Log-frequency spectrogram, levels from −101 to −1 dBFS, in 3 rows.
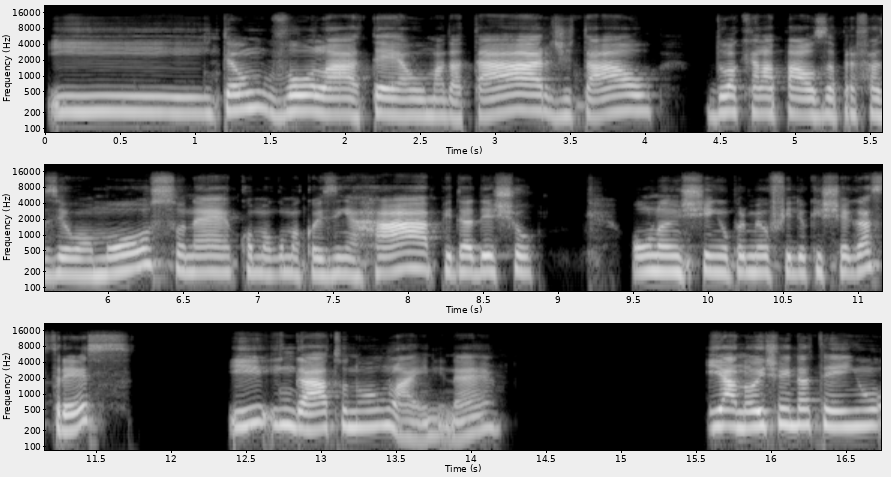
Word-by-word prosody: e 210 -1 -5
então 225 +4 -2
vou 215 +3 +1
lá 195 -2 +4
até 190 +1 -1
à 180 - -4
13:00 180 +3 +4
e - - -10
tal, 215 +5 0 0.3
dou 200 +3 -4
aquela 200 -1 -2
pausa 190 -1 -1
para 190 +1 -8
fazer 185 0 -4
o 180 - -2
almoço, 215 +9 -2
né. 200 0 -1
Como 195 -1 -7
alguma 185 0 -7
coisinha 185 0 -4
rápida, 205 0 +5
deixo 205 0 -2 0.7
um 195 +1 -1
lanchinho 200 0 -1
para 200 +1 -5
o - - -5
meu 200 0 -3
filho, 195 0 -6
que 200 - -6
chega 200 +3 -3
às 255 +3 -5
15:00 275 +4 -2 0.7
e 260 +3 -2
engato 225 -2 +4
no 235 +1 -2
online, 160 - -3
né. 190 +9 -5 1.4
E 240 - +1
à 245 -1 +7
noite 240 +2 +2
ainda 255 0 +2
tenho 245 0 -1
205 Hz, 150 wpm, -21 LUFS, 190-225 Hz, 1.4 s, à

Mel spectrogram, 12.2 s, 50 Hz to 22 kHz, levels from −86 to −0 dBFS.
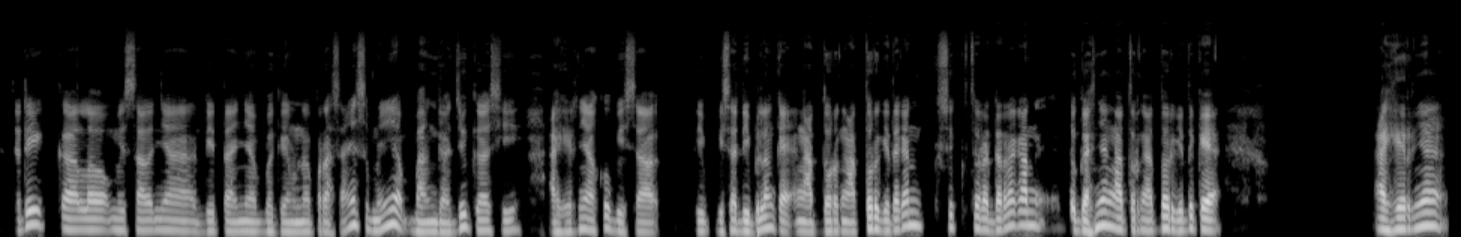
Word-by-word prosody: Jadi, 200 0 +1
kalau 140 -2 +1
misalnya 135 -2 -3
ditanya 125 0 -2
bagaimana 120 -1 -3
perasaannya, 120 - -2
sebenarnya 185 +4 0
bangga 120 -2 -1
juga 135 0 -1
sih, 130 +2 -6 0.2
akhirnya 120 +5 -1
aku 150 +2 -3
bisa 115 -1 -2 0.3
di 125 - -2
bisa 130 +2 -1
dibilang 140 +6 +2
kayak 135 - 0
ngatur-ngatur 125 +4 +1
gitu, 130 +2 +1
kan, 190 +2 +2 0.2
su 170 -3 -6
sutradara 150 +3 +2
kan, 195 0 +3 0.3
tugasnya 150 +8 +4
ngatur-ngatur 140 -1 +2
gitu, 140 +3 0
kayak 140 -2 +7 1.3
akhirnya 150 +6 +4
135 Hz, 140 wpm, -24 LUFS, 120-150 Hz, 1.3 s, kayak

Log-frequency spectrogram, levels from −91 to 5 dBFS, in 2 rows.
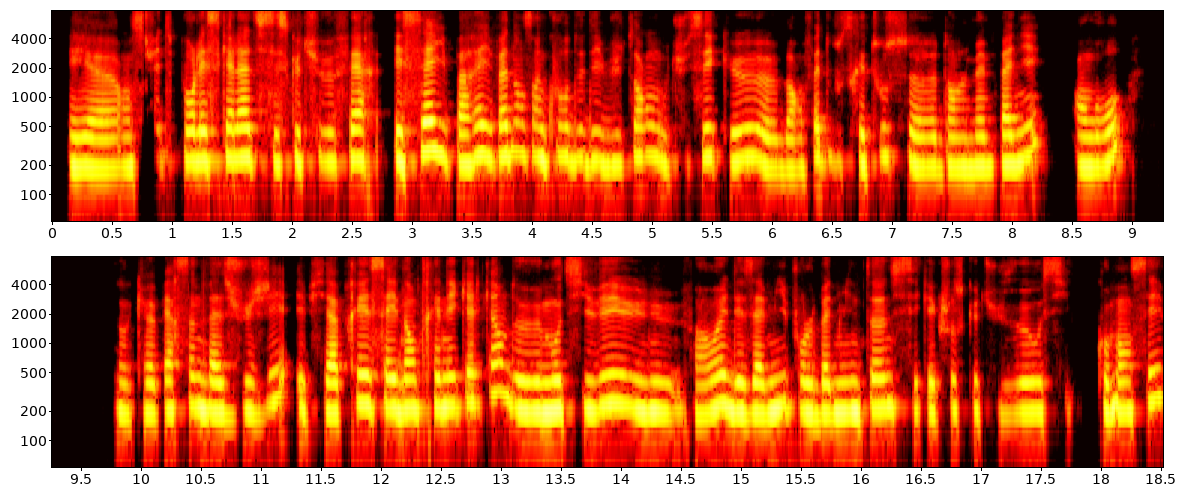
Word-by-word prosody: Et 195 0 +2
heu, 185 0 0
ensuite, 220 +4 -8
pour 225 0 +1
l'escalade, 235 +2 +3
si 235 - -4
c'est 215 - -3
ce 210 +1 -3
que 220 - 0
tu 225 +2 -10
veux 220 -1 -3
faire, 230 +2 0
essaye. 250 +5 +6
Pareil, 230 +3 +2
va 250 +2 +2
dans 265 -1 -5
un 240 - +2
cours 245 +2 -4
de 225 +1 -5
débutant, 215 +3 -4
où 215 - -4
tu 215 +1 -18
sais 240 +4 -3
que, 220 -3 -5 0.3
heu, - - -7
bah, 180 0 -3
en 185 - -7
fait, 235 +6 -4
vous 220 - -13
serez 205 0 -3
tous, 245 +3 -10
heu, 195 -2 0
dans 195 +1 -3
le 190 0 -1
même 195 0 0
panier, 215 +10 0 0.2
en 195 -1 0
gros. 205 +6 -1 0.8
Donc, 195 -2 -6
heu, 195 - +1
personne 205 +2 0
va 200 -1 +4
se 180 - -7
juger. 205 +6 -5
Et 210 - -3
puis 195 +2 -2
après, 195 +5 +2
essaye 220 -1 +3
d'entraîner 220 +2 +1
quelqu'un, 250 +6 -2
de 205 -6 +3
motiver 210 +3 +3
u 200 -2 +1
enfin 185 -1 -5
ouais 225 +3 +4
des 200 -2 +3
amis 200 +3 +4
pour 210 -2 -3
le 195 - +5
badminton, 195 +3 +2
si 215 - -7
c'est 195 - -9
quelque 195 0 -5
chose 210 -2 -8
que - - -12
tu 190 -1 -19
veux 195 +1 -3
aussi 200 +1 -6 0.2
commencer. 205 +5 -1
210 Hz, 225 wpm, -21 LUFS, 195-230 Hz, 0.8 s, essaye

